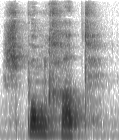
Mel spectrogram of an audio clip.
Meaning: a bunghole
- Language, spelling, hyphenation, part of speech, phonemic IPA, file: Dutch, spongat, spon‧gat, noun, /ˈspɔn.ɣɑt/, Nl-spongat.ogg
